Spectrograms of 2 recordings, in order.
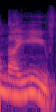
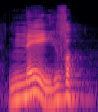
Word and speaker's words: naive: if you don't know if you are so naive that you think it's written it's pronounced nave don't read the book because if you pronounce naive as nave all throughout guess what there is no such thing as find and replace in audio and not only that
